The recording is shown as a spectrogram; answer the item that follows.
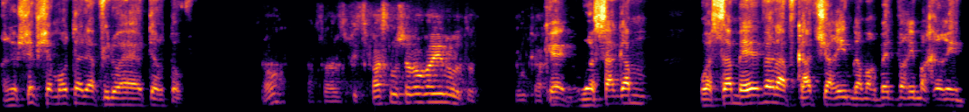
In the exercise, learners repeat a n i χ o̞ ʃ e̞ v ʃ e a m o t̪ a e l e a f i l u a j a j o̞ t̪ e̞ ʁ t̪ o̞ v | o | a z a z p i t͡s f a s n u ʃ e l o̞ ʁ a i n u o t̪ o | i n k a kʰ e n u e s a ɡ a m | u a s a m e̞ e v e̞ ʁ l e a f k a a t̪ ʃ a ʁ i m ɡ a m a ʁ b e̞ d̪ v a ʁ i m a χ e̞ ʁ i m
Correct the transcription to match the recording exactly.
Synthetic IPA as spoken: a n i χ o̞ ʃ e̞ v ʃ e a m o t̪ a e l e a f i l u a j a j o̞ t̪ e̞ ʁ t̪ o̞ v | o | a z a z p i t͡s f a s n u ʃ e l o̞ ʁ a i n u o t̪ o | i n k a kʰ e n u a s a ɡ a m | u a s a m e̞ e v e̞ ʁ l e a f k a a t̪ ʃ a ʁ i m ɡ a m a ʁ b e̞ d̪ v a ʁ i m a χ e̞ ʁ i m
